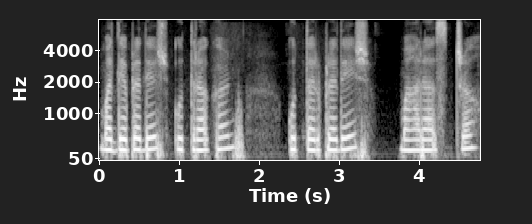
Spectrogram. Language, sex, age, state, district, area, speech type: Marathi, female, 18-30, Maharashtra, Nagpur, urban, spontaneous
